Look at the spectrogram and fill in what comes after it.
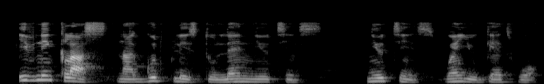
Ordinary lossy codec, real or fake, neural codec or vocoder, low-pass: none; real; none; 7.2 kHz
